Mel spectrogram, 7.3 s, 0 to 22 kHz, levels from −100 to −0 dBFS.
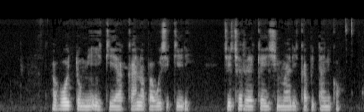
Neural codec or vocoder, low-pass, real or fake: none; 10.8 kHz; real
